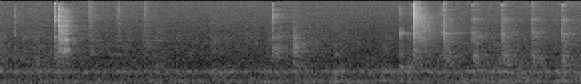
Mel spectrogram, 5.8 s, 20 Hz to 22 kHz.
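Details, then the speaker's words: NSG 438 ESD test gun doing ISO 10605 contact discharge at 8 kV: faint sharp snapping clicks a few seconds apart over room hum; discharge firing normally, device unaffected. "this is still contact discharge. You can hear it clicking, right? There's nothing happening."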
